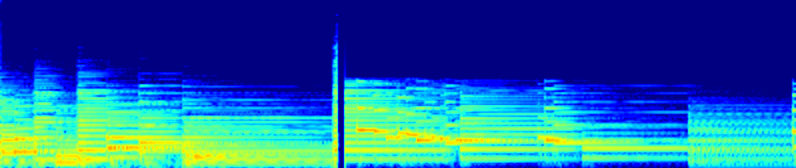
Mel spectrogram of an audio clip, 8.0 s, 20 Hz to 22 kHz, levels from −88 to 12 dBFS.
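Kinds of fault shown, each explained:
Input switched to a poorer device, at 3.36 s: after an 80 ms gap, the sound loses everything above 3.8 kHz and gets quieter, likely another input taking over.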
